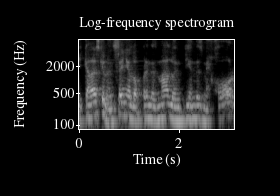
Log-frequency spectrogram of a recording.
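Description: Against noticeable background noise, a man talks at medium pitch with ordinary pitch variation. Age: 40s. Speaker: parenting podcast host. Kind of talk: podcast monologue.

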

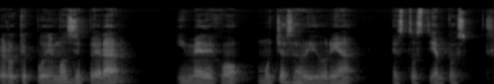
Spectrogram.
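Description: A man with a Guatemalan accent speaks at a fairly slow pace and medium pitch in a dark, mellow tone. The recording is very clean, with a silent background. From Guatemala, Sololá. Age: 20s. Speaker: university student. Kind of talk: personal testimony. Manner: halting.

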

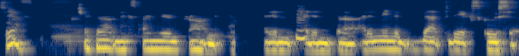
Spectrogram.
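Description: A man with a fairly low pitch speaks at very even loudness, his pitch swinging very widely. Music plays in the background. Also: moderate pace. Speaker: podcast host. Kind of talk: casual chat about a movie.

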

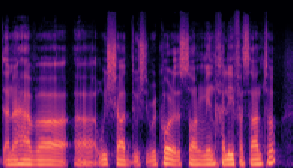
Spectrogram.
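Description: In a very clean recording with a silent background and a dry, close sound free of echo, a man talks at a fairly quick pace with an Arabic accent. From Sharjah, UAE. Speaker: rapper and former skateboarder. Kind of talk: casual interview chat. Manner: animated, filler-heavy, repeats words.

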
